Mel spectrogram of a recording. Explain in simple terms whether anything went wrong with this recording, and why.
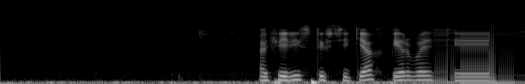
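Near the end, from 4.35 to 5.25 s, new audio was likely arriving too slowly, so the playback kept filling the gaps by replaying the same tiny 20 ms piece over and over while much of the real speech was skipped. This is robotic sound from repeated short buffers. Those rapid repeats stamp a fixed 50 Hz buzz onto the voice, making it sound stiff and metallic while it still loosely follows the speech.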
